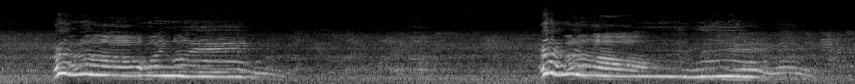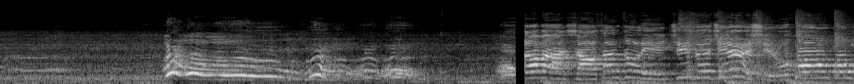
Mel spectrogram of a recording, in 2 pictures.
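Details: Luoluo, a pet Alaskan Malamute, gives loud drawn-out wavering vocal calls that slide downward, three of them about five seconds apart, before music and a voice take over near the end.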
